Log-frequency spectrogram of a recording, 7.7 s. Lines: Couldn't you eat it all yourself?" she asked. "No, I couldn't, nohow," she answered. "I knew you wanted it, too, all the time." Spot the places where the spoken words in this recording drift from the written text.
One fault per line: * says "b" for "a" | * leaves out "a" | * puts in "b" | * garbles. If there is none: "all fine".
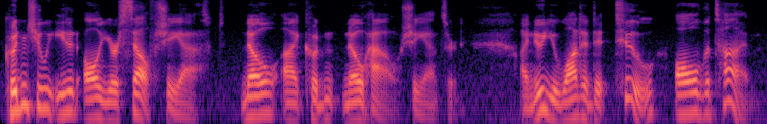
all fine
